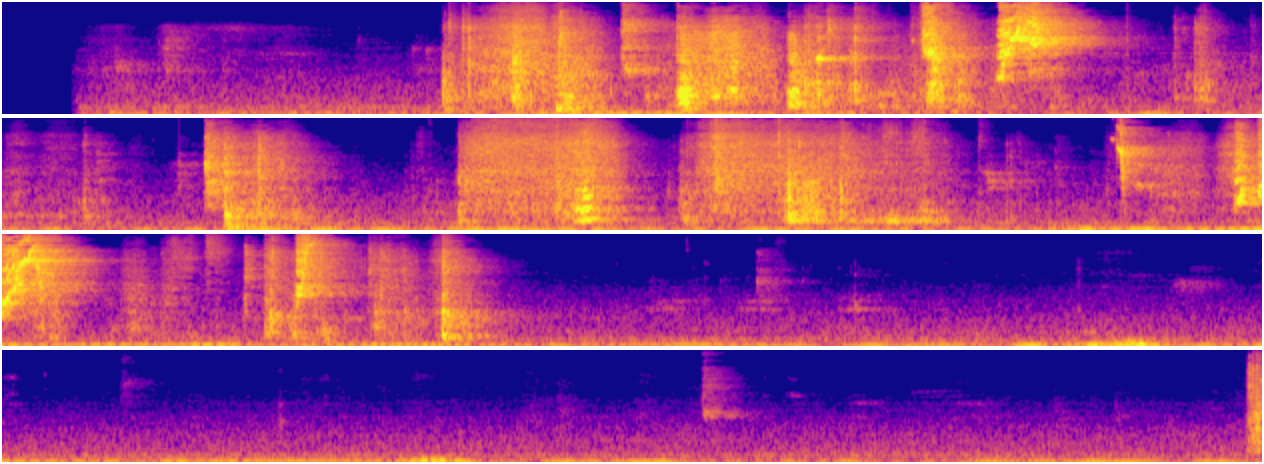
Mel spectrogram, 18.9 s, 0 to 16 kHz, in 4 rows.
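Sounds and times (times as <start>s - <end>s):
packing tape being pulled: 6.4s - 8.3s
styrofoam squeaking and scraping: 6.4s - 11.0s.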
